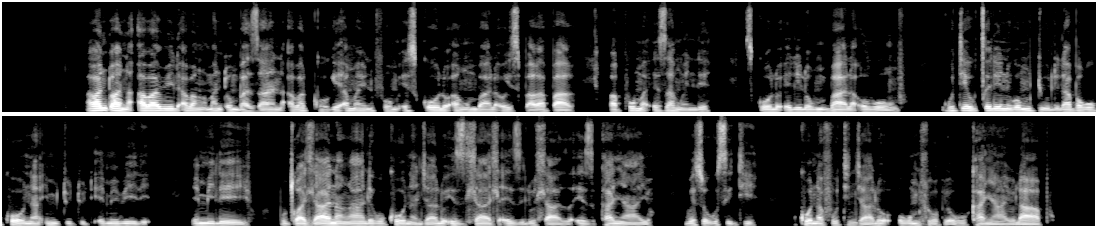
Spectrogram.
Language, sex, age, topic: North Ndebele, male, 25-35, education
